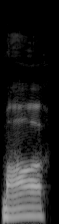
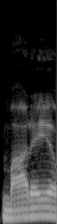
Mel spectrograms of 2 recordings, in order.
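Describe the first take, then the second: First: The word is said with a French accent. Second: The word is said with a Japanese accent. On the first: "Am I supposed to pronounce it like a French?" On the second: "Am I supposed to pronounce, pronounce it Japanese?"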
